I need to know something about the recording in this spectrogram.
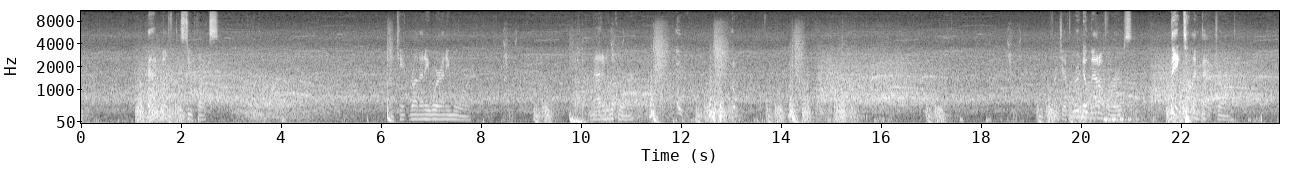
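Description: A crowd cheers and roars steadily throughout.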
